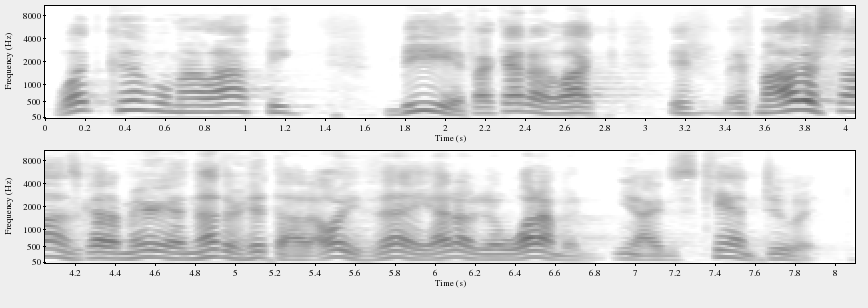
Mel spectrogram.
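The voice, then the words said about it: Put-on Jewish accent. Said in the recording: “I hear her doing that in a Jewish voice.”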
